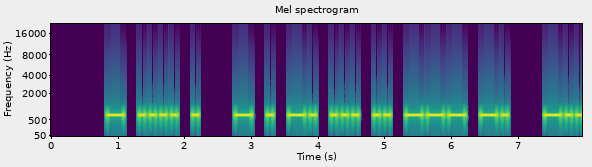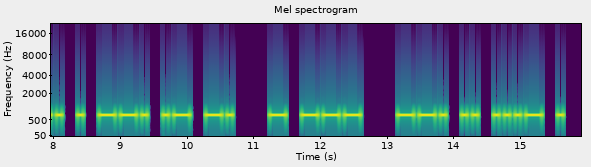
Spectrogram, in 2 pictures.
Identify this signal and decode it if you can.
Morse code, heard as a keyed tone, about 16 wpm, 700 Hz. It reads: THE TENSION BEGAN TO GIVE
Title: Sentences from Top 1600 Words 15wpm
